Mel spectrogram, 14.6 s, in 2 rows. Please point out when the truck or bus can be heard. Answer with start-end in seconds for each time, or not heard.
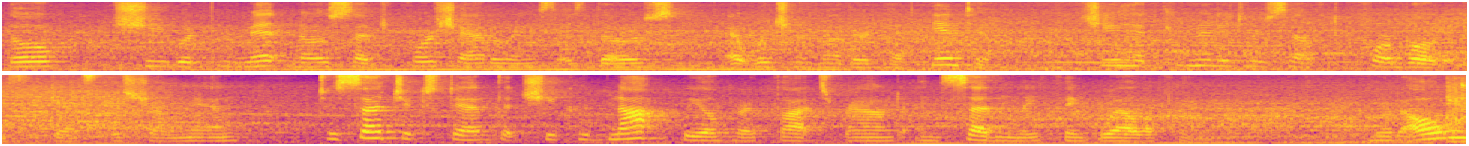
0.0-14.5.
